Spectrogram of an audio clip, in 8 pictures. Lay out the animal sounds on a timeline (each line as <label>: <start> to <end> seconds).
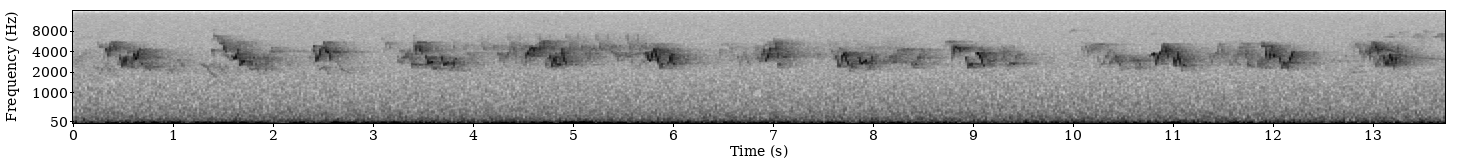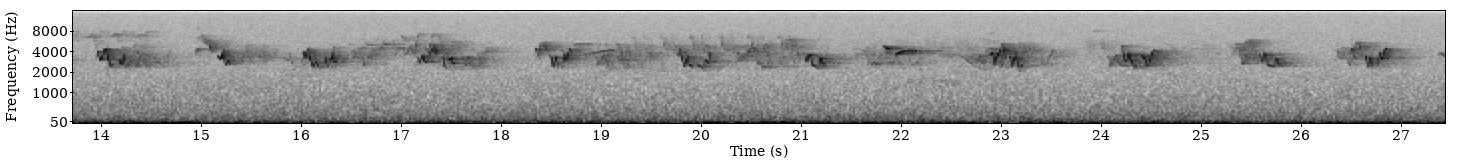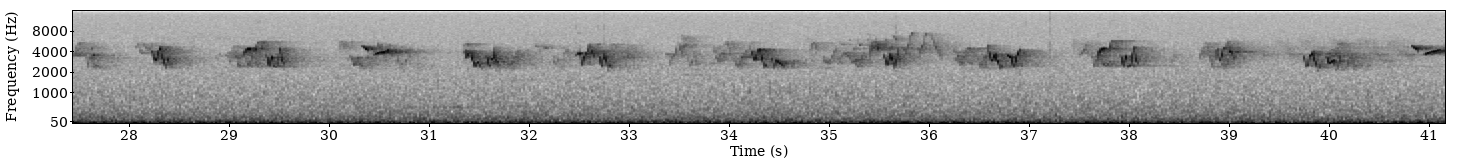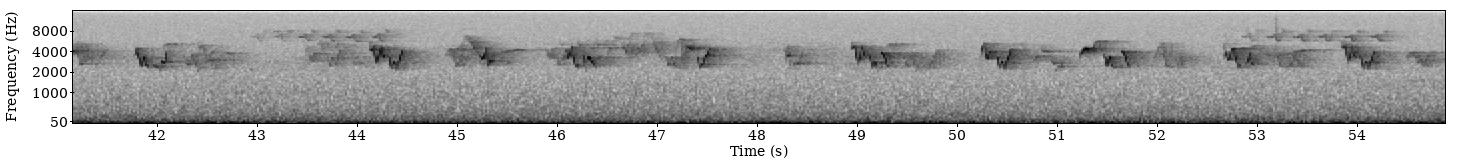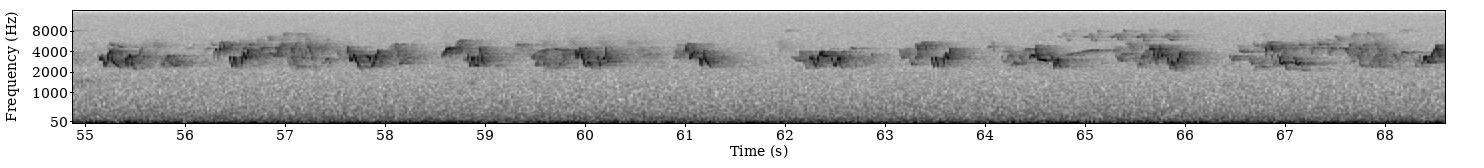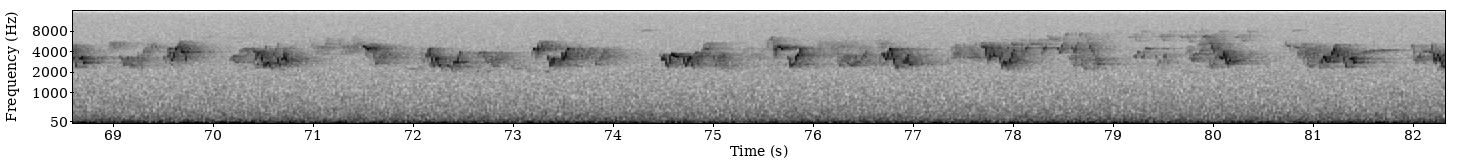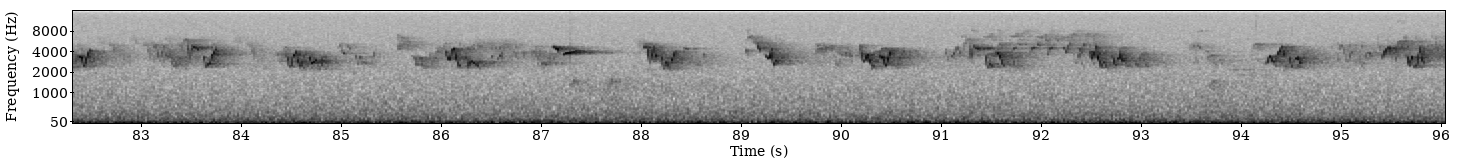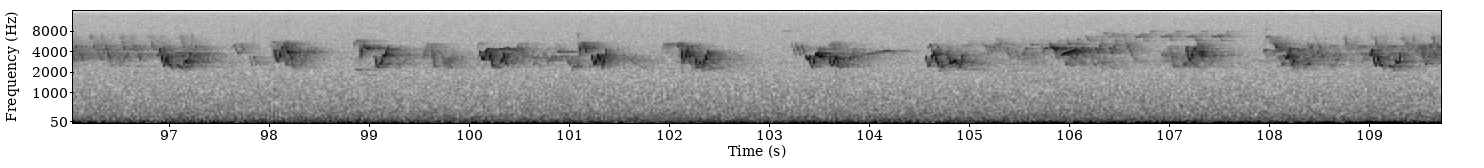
Red-eyed Vireo (Vireo olivaceus): 0.0 to 44.6 seconds
Ovenbird (Seiurus aurocapilla): 3.0 to 5.9 seconds
Black-and-white Warbler (Mniotilta varia): 12.7 to 14.9 seconds
Chestnut-sided Warbler (Setophaga pensylvanica): 16.1 to 17.7 seconds
Eastern Wood-Pewee (Contopus virens): 18.1 to 19.3 seconds
Ovenbird (Seiurus aurocapilla): 18.7 to 21.3 seconds
Chestnut-sided Warbler (Setophaga pensylvanica): 34.5 to 36.3 seconds
Black-and-white Warbler (Mniotilta varia): 42.5 to 44.9 seconds
Eastern Wood-Pewee (Contopus virens): 44.7 to 46.1 seconds
Red-eyed Vireo (Vireo olivaceus): 44.9 to 103.8 seconds
Chestnut-sided Warbler (Setophaga pensylvanica): 45.9 to 47.3 seconds
Black-and-white Warbler (Mniotilta varia): 52.3 to 54.7 seconds
Eastern Wood-Pewee (Contopus virens): 52.5 to 54.0 seconds
Chestnut-sided Warbler (Setophaga pensylvanica): 55.8 to 57.4 seconds
Ovenbird (Seiurus aurocapilla): 59.2 to 60.7 seconds
Eastern Wood-Pewee (Contopus virens): 59.3 to 60.0 seconds
Eastern Wood-Pewee (Contopus virens): 64.0 to 65.6 seconds
Black-and-white Warbler (Mniotilta varia): 64.3 to 66.4 seconds
Chestnut-sided Warbler (Setophaga pensylvanica): 66.6 to 68.1 seconds
Chestnut-sided Warbler (Setophaga pensylvanica): 77.6 to 79.0 seconds
Black-and-white Warbler (Mniotilta varia): 78.6 to 81.4 seconds
Eastern Wood-Pewee (Contopus virens): 80.4 to 82.1 seconds
Ovenbird (Seiurus aurocapilla): 82.5 to 84.2 seconds
American Crow (Corvus brachyrhynchos): 87.2 to 87.9 seconds
Eastern Wood-Pewee (Contopus virens): 89.6 to 90.5 seconds
Black-and-white Warbler (Mniotilta varia): 90.9 to 93.2 seconds
Chestnut-sided Warbler (Setophaga pensylvanica): 91.3 to 92.8 seconds
Ovenbird (Seiurus aurocapilla): 95.1 to 97.6 seconds
Eastern Wood-Pewee (Contopus virens): 103.3 to 104.5 seconds
Red-eyed Vireo (Vireo olivaceus): 104.4 to 109.7 seconds
Chestnut-sided Warbler (Setophaga pensylvanica): 105.3 to 106.8 seconds
Black-and-white Warbler (Mniotilta varia): 106.0 to 108.1 seconds
Ovenbird (Seiurus aurocapilla): 107.7 to 109.7 seconds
